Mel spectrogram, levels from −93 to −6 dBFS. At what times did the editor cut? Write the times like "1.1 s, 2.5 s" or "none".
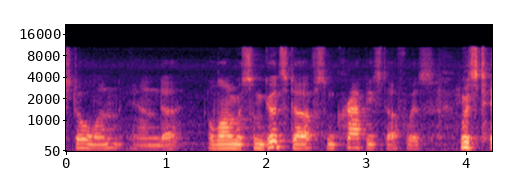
2.3 s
